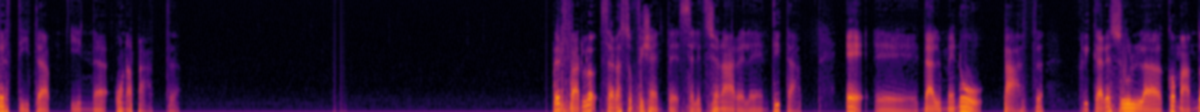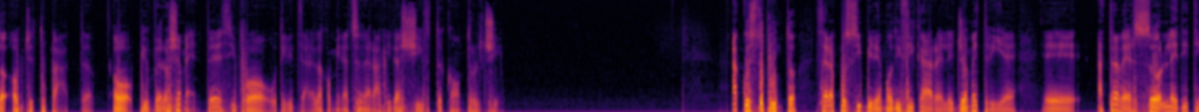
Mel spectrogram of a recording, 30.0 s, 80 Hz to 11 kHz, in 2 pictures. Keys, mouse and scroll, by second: 1.1 middle click, 3.2 shift+click, 3.9 shift+click, 5.0-6.3 middle drag, 11.6 click, 22.2 click.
